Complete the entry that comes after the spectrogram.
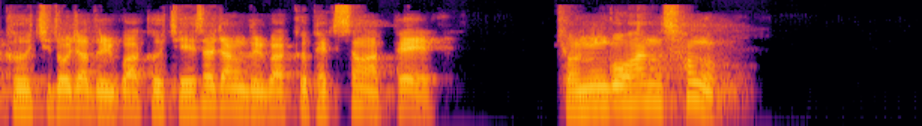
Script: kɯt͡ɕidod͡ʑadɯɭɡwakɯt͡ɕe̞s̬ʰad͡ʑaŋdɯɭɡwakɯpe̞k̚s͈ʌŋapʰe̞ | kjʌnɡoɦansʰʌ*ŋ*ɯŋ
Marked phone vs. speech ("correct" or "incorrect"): correct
